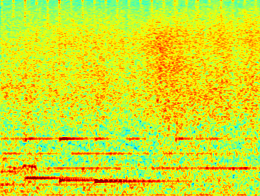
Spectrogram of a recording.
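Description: Sea surf rolling in at a grey seal colony as the tide rises, a steady broad wash of waves with low rumble throughout, with faint tonal hums threading through it and no speech.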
